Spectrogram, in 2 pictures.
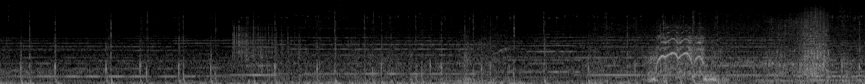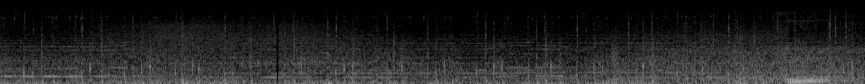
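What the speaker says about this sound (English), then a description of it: "Run, Roach." Hooves of a horse named Roach clip-clop steadily at a gallop in The Witcher 3: Wild Hunt, a continuous rhythmic drumming under game music, with brief neighs and whinnies breaking through partway.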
